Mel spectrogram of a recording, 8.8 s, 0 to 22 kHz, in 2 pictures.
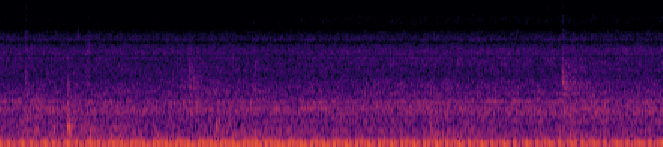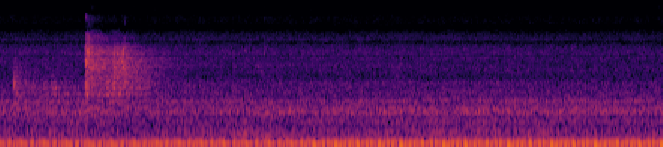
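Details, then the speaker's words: Guanci SSJ late-1970s mid-engine V8 prototype, first start after 20-plus years sitting: deep, steady V8 idle burble with an even low pulse, no misses or knocks, running clean. "Oh, that's clean. That's This is insane! It just started."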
